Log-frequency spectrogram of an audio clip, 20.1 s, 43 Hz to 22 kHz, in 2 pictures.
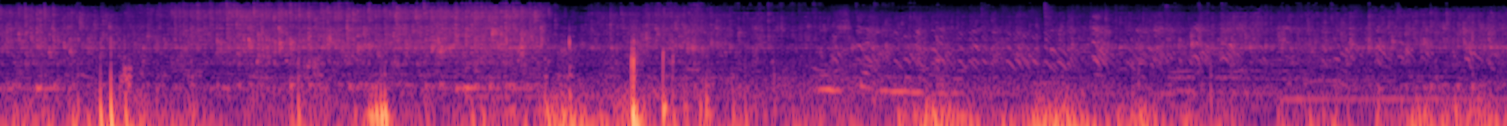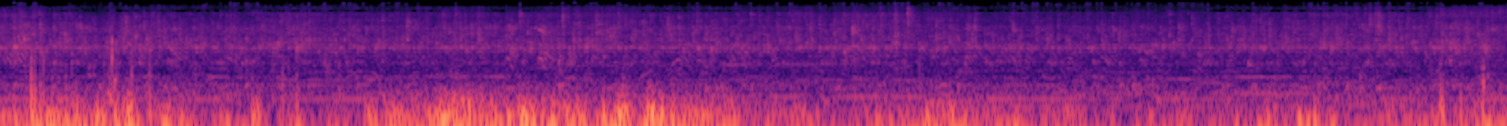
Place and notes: Salkeld Rd, Langwathby, Penrith, UK - Water Running through Drain, Crows in the Background
A short recording of water running through an underground drain in Langwathby after heavy rainfall. Recorded using the internal microphones of the Zoom h1. The sound of voices and crows can also be heard.
England, United Kingdom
